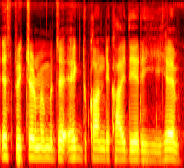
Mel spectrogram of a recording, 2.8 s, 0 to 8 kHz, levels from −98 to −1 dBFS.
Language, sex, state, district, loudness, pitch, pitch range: Hindi, male, Arunachal Pradesh, Lower Dibang Valley, -18 LUFS, 120 Hz, 115-130 Hz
